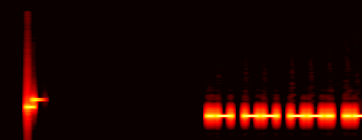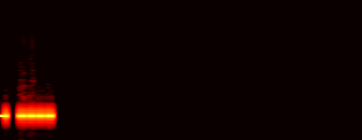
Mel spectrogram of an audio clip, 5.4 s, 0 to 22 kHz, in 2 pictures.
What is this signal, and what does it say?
Morse code, heard as a keyed tone, about 36 wpm, 690 Hz. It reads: AMGAH
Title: Code Groups - 5 Letters - 35wpm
